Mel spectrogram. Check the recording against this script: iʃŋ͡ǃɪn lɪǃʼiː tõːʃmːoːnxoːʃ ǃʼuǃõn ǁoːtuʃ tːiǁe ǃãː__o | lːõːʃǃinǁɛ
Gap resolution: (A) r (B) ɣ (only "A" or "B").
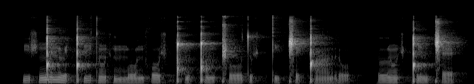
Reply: A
